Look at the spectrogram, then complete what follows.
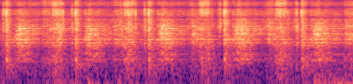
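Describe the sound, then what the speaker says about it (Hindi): Fodder being chopped by hand in a village, a rapid run of crunching, splintering cuts repeating in an uneven rhythm, loud and close with no talk. "और यहाँ ये लोग चारा काट रहे हैं"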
